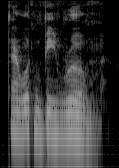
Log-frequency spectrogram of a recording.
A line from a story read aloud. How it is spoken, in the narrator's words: said Bertie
